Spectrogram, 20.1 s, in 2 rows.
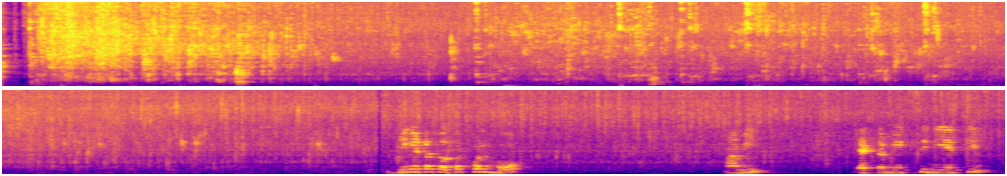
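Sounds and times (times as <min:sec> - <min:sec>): vegetables sizzling in hot oil: 0:00.0 - 0:20.0
metal spatula scraping pan: 0:04.5 - 0:09.8.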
